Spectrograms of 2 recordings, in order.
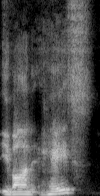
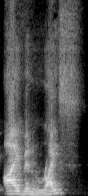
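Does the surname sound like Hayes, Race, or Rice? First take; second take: Hayes; Rice. First: The surname starts with an H sound. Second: The surname starts with R and rhymes with 'nice'. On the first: This follows the original Portuguese pronunciation. The speaker calls it right. "it is indeed Ivan Hayes, Portuguese pronunciation" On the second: This is how many people commonly say it. The speaker calls it wrong. "as you many of you will say"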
